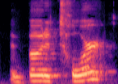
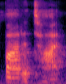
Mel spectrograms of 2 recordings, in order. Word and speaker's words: Botetourt: And it looks like it should be pronounced Botetourt, right? But it's Botetourt.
